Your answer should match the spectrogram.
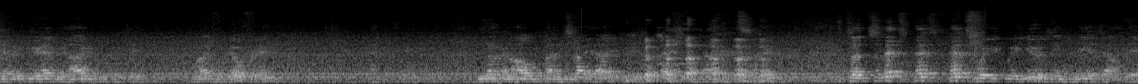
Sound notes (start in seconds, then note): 6.2 laughter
